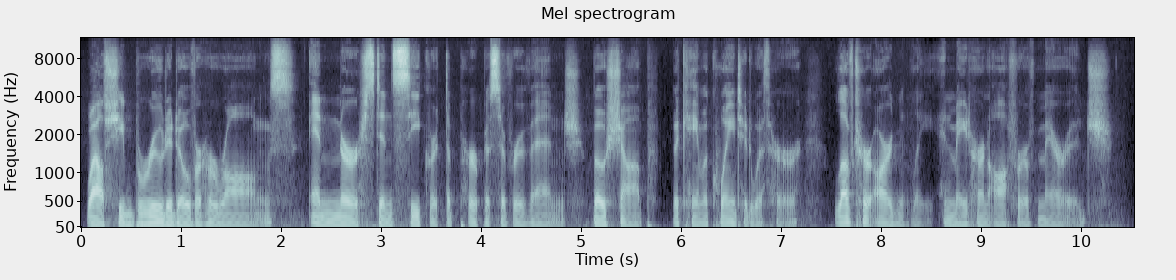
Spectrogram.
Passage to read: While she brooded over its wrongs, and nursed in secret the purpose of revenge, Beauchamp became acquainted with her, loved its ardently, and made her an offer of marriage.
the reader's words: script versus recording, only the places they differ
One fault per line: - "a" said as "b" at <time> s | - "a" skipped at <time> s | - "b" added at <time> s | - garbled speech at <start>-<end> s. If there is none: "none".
- "its" said as "her" at 1.2 s
- "its" said as "her" at 7.8 s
